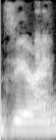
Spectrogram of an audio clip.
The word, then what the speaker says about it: Ziering: Only Ian Zierling can bring us together. – That's right. So I believe it's pronounced Ian. – Oh, I'm sorry. – Ian Ziering.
